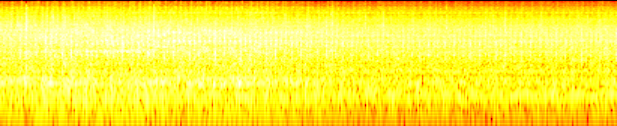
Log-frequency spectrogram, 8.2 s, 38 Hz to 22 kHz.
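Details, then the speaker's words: 2013 Hyundai Accent 1.6L, knock appears only once warm: warm idle with a crisp, regular ticking knock about three beats a second; owner suspects rod bearing or loose timing chain; engine knock, cause not confirmed. "It have a engine knock. Thinking it could either be a loose timing chain or rod knot, which these cars are notorious known for."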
